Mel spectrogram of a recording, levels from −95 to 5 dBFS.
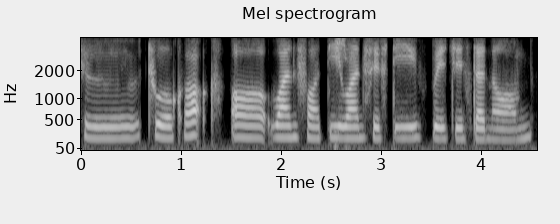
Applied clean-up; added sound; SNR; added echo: neural diffusion model UNIVERSE++.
